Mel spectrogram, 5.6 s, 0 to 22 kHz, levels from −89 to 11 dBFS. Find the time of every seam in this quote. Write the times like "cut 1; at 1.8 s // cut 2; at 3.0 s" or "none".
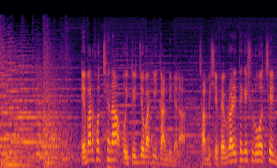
cut 1; at 1.2 s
